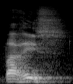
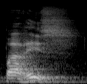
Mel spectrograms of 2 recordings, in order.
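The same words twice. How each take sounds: First: The final s is clearly pronounced. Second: The same.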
